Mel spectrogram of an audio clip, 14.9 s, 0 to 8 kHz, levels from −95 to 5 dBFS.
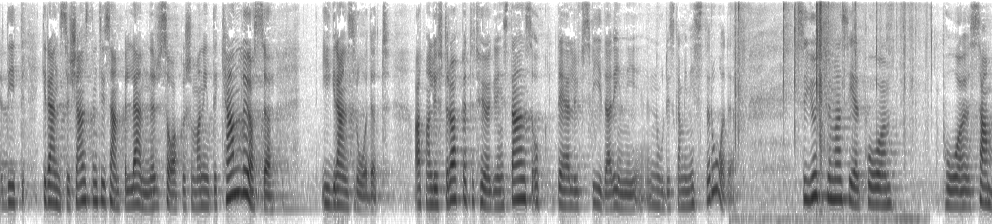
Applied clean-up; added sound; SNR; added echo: none; Wood; 10 dB; none.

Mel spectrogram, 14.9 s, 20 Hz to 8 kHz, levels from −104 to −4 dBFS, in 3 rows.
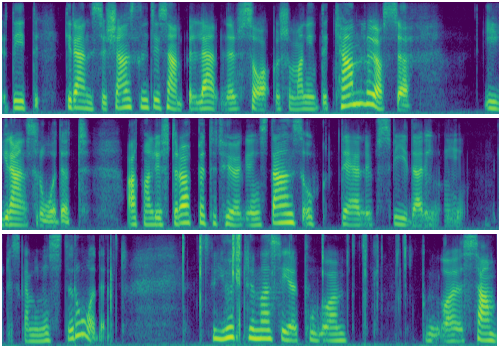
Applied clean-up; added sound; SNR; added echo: neural diffusion model UNIVERSE++.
